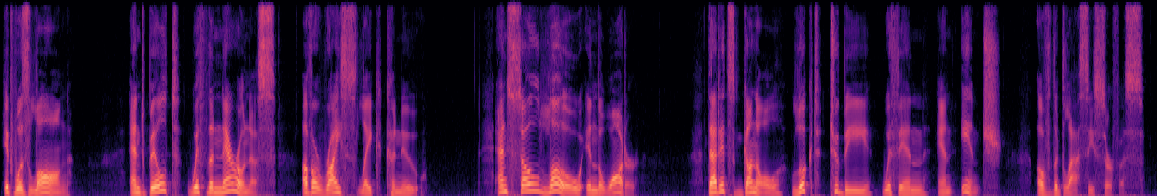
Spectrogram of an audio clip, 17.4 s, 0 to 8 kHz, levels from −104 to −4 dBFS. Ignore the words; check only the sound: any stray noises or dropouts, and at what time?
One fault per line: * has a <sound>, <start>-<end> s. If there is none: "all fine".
all fine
